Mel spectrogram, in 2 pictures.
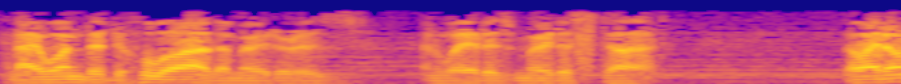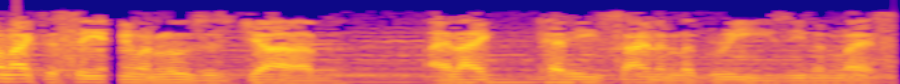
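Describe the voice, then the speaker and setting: A hard-boiled insurance investigator, voiced by a man, narrates in terse, clipped sentences with a deep, low voice. The 1950s radio recording is dull and lo-fi, with orchestral music clearly underneath. It has the feel of a classic detective radio show. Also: steady tone, normal speed, natural voice. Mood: grim.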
